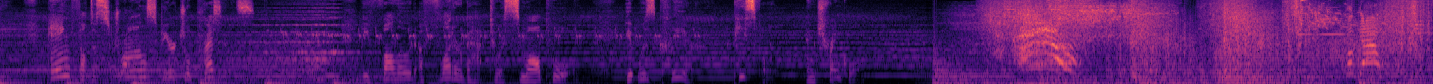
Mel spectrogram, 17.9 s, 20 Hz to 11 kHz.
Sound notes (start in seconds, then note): 12.5 grunting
